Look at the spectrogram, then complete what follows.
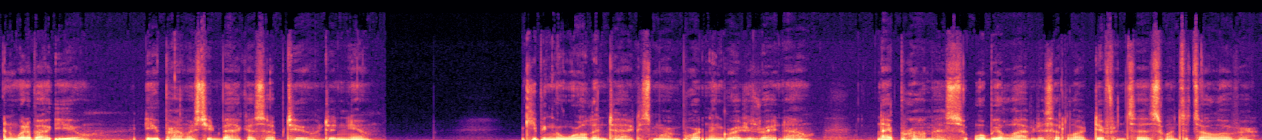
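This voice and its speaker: Man acting very deep, husky, domineering villain. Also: little pitch movement, moderate pace, mellow, no echo, exaggerated voice. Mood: gruff reassurance. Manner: gruff, mocking, commanding, addressing a meek listener. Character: domineering, taunting male villain, grudging temporary ally of heroes. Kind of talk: intimate audio roleplay, scripted dramatic acting.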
